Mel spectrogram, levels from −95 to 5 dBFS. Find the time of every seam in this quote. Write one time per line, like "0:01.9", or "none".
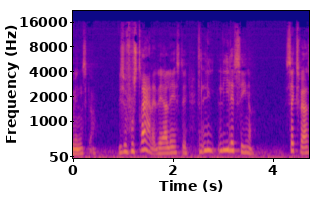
none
